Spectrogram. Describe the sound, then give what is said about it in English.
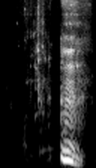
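A quick, quiet sip of ice water followed by a louder, wet swallow with a brief breathy, voiced release, all over in about a second with no talking. “That's ice water. That's not Everclear, I promise.”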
